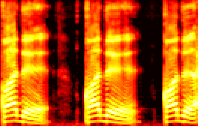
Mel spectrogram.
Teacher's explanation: قاف زبر دال قد, دال باریک ہے قاف موٹا ہے, قد نہیں بلکہ قد قد قد.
